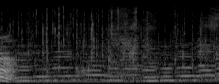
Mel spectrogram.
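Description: Background music: a simple tune of held notes stepping from one pitch to the next, with faint crinkling of paper burger wrappers as the burgers are handled and bitten.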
